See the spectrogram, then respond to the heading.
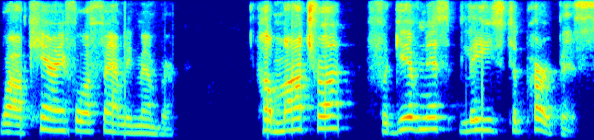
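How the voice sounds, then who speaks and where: A woman with a fairly high pitch speaks at a fairly slow pace, using ordinary pitch variation. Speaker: summit host. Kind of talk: event hosting, guest introduction. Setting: virtual live stream.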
